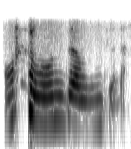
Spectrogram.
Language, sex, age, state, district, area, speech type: Nepali, female, 45-60, West Bengal, Jalpaiguri, urban, conversation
